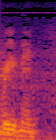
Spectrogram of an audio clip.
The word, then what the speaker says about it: Friedman: And we had this really fantastic interview with Nat Friedman. Am I saying his name right? – Yes, Nat Friedman.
